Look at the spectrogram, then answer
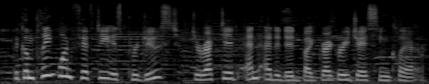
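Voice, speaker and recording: Woman reading podcast credits. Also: mid-range voice. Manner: measured, formal. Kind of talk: scripted announcement.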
